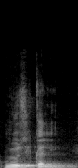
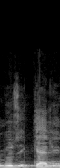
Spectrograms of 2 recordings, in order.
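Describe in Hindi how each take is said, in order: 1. अंत से पहले कोई अतिरिक्त स्वर नहीं बोला जाता। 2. अंत से पहले एक अतिरिक्त स्वर बोला जाता है। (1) "ए साइलेंट" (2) "म्यूजिक कैली नहीं कहा"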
